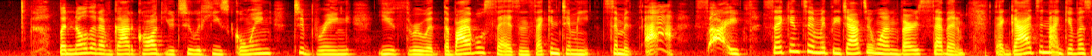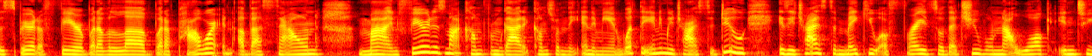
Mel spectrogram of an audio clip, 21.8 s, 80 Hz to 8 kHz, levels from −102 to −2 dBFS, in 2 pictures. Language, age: English, 20-39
